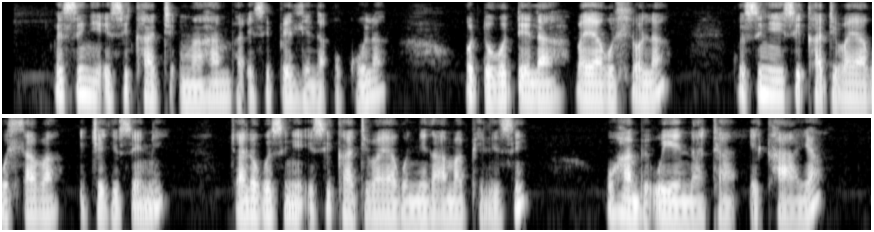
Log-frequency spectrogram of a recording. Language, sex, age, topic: North Ndebele, male, 36-49, health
